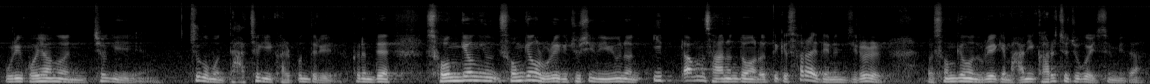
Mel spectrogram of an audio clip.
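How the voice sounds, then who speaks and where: A warm, mid-range male voice delivers a sermon a little fast. The pastor speaks conversationally, throwing rhetorical questions at his congregation, inviting their replies, and leaning on repeated phrases for emphasis.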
